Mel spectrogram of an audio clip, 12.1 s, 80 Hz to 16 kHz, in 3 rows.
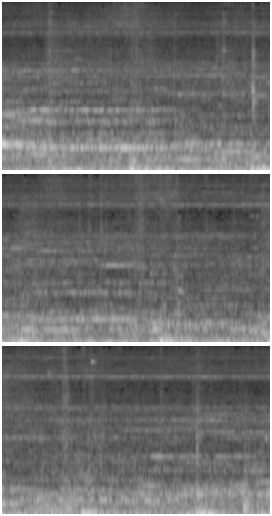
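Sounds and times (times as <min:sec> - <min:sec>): ride vehicle rumbling on track: 0:00.0 - 0:12.0.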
